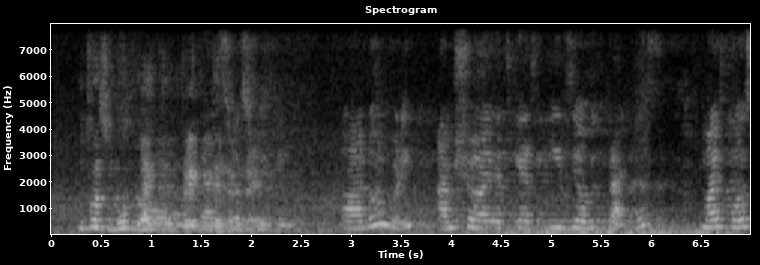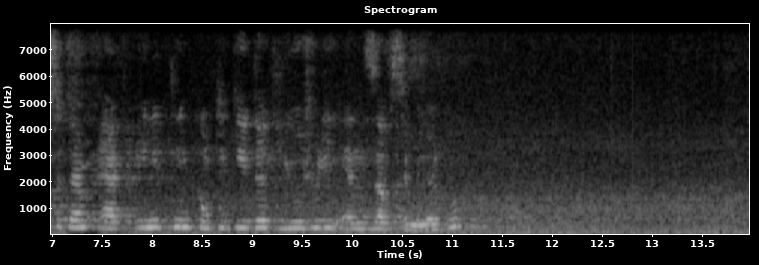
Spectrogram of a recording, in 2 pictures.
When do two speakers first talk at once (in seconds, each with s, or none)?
0.9 s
